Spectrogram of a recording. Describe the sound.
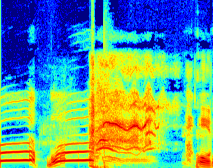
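A person vocally imitates a siren as a spoiler warning, with rising and falling wails and strangled, screechy tones, loud, lasting a few seconds with brief breaks.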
